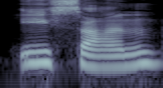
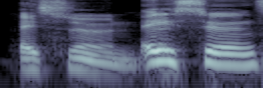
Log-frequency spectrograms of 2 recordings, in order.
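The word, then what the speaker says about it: Essun: I mean, so a woman, Isun, right? Asun, sorry.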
